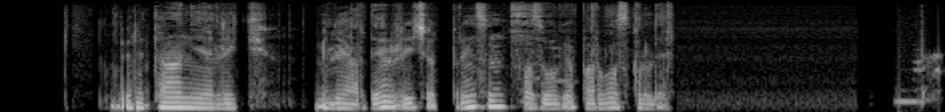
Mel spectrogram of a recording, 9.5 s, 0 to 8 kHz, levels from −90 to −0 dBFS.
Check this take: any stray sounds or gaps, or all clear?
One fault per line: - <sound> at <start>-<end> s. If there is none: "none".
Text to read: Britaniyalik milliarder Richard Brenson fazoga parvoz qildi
none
